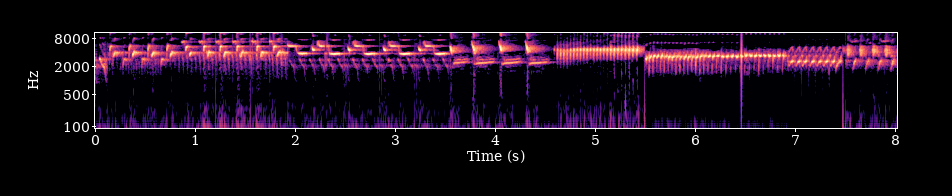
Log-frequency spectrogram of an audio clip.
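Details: Canary song used to teach young canaries to sing: bright paired chirps in fast repeated tours, loud slurred notes, a buzzy roll, a long level trill and closing doubled notes.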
